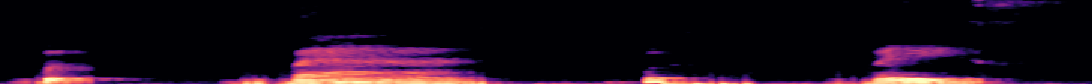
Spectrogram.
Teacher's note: Touch the lower lip to the upper teeth.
